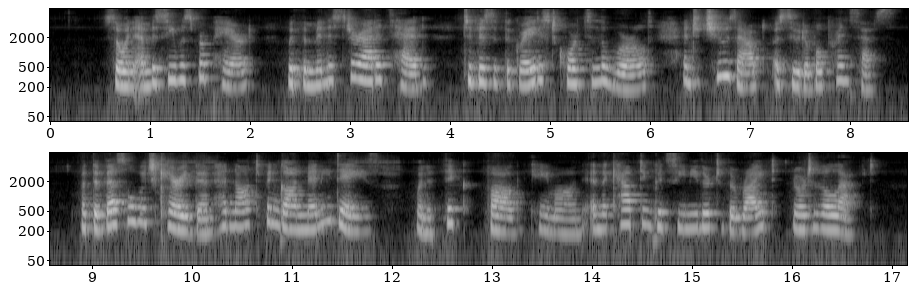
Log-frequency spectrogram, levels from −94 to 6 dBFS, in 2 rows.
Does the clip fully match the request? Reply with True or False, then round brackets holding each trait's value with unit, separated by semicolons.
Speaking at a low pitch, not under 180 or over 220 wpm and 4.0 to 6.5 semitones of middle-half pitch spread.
False (225 Hz; 200 wpm; 4.4 semitones)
